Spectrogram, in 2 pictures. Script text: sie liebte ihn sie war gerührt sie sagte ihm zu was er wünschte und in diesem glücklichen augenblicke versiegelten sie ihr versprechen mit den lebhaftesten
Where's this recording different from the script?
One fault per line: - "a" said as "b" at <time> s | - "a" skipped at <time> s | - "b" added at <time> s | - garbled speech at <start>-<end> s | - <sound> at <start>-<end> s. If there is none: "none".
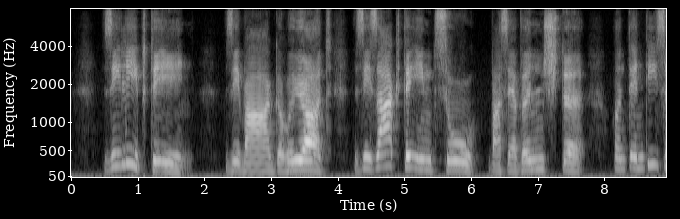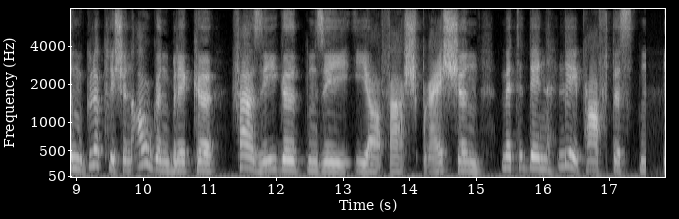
none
